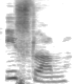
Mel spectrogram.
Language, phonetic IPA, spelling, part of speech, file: Polish, [ˈislãm], islam, noun, Pl-islam.ogg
